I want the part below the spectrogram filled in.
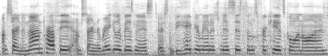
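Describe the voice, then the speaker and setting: A woman with an American accent talks at a fairly quick pace, her pitch fairly high. She has an ordinary speaking voice. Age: 20s. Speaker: musician and online creator. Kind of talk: casual livestream talk.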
